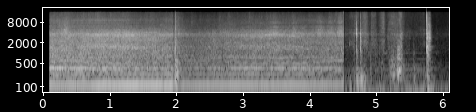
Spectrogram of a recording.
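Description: A loud, steady machine hum with a noisy rush over it, of the kind a running engine or garage ventilation makes, with one click about two seconds in; it cuts off suddenly after about four and a half seconds. A few scattered knocks and clicks follow as the car door and interior are handled.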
